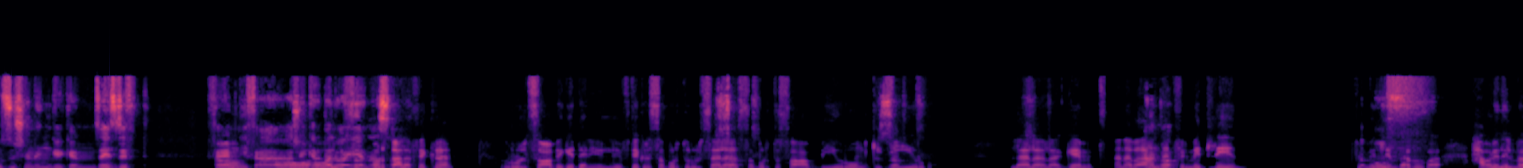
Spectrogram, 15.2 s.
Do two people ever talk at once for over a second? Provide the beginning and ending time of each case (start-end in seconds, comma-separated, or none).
2.2-4.1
